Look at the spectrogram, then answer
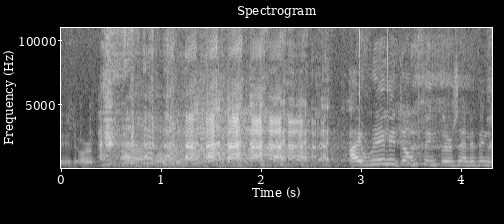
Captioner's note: laughing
